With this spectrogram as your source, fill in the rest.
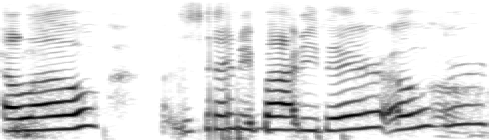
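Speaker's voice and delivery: sweet, cute, very high pitch, slow. Imitating Wendy calling over the radio: imitating Wendy on the radio. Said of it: "She, she was so cute".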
